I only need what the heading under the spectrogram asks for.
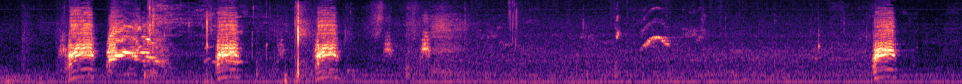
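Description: A duck quacks loudly, about five or six harsh, nasal quacks in an irregular sequence with pauses between, over a faint steady hum, with no one talking.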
